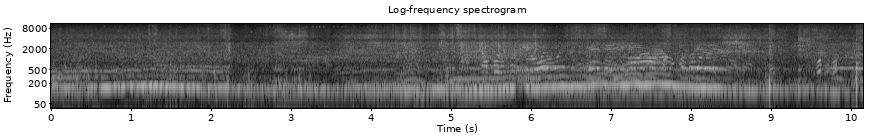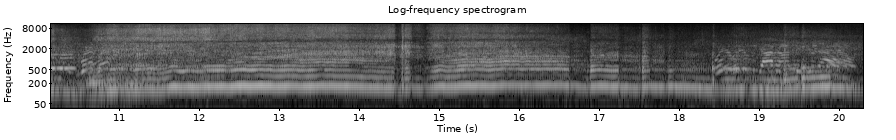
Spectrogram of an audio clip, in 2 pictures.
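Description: Engines of compact pickup trucks racing on a dirt track, their pitch climbing as they accelerate and dropping as they back off for the turns, with several long pulls.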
